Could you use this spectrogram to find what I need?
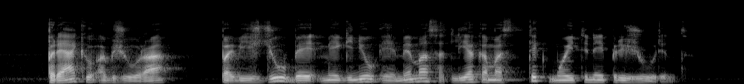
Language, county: Lithuanian, Marijampolė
